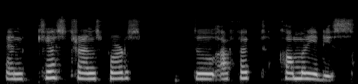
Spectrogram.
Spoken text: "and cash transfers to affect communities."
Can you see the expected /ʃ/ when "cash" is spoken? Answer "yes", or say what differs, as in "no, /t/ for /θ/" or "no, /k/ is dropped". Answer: no, /s/ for /ʃ/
